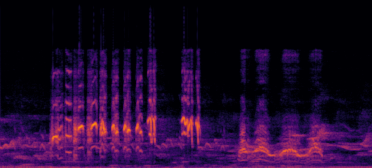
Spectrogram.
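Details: Oriental magpie-robin song used as a lure to provoke other magpie-robins into excitement and tail-spreading: a fast run of sharp, high chirped notes, a brief pause, then a lower, slurred, warbling whistle with rising and falling turns.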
